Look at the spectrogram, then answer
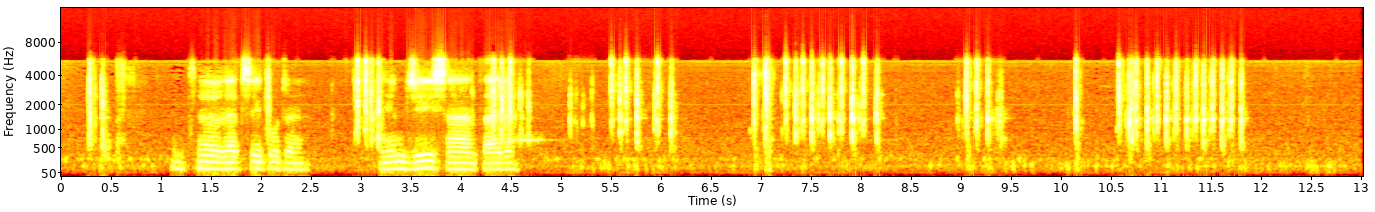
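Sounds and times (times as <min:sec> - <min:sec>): computer keyboard typing: 0:00.3 - 0:00.6, 0:03.0 - 0:03.4, 0:04.1 - 0:06.2, 0:06.9 - 0:08.3, 0:09.0 - 0:09.5, 0:10.2 - 0:11.9.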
